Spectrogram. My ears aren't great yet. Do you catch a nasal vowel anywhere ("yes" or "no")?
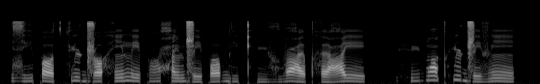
yes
